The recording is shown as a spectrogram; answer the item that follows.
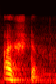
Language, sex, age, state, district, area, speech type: Sanskrit, female, 60+, Maharashtra, Nagpur, urban, read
